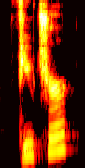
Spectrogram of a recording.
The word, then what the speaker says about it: future: That's right, it's ch, because we see T-U-R-E, we pronounce the T as ch, and we see T-U-R-I in futuristic. Again, the T is pronounced with the ch sound. So the first word, future, and the second word is futuristic.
